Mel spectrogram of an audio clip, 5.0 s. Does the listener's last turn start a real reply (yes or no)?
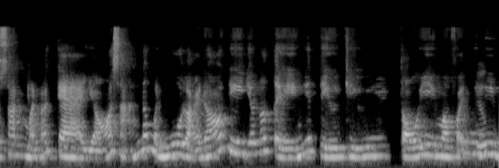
yes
